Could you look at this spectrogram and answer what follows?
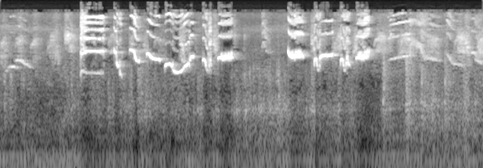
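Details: Oriental magpie-robin song used as a lure to provoke other magpie-robins: after a quiet second, loud varied whistled phrases, rising and falling slurs, with rapid buzzy notes. The bursts are irregular and a low steady hum runs underneath.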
